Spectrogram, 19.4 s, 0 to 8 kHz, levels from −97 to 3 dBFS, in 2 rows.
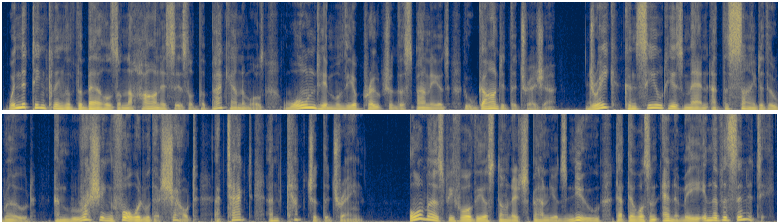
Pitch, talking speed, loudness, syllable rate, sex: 115 Hz, 185 wpm, -19 LUFS, 5.5 syllables/s, male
